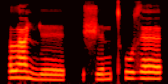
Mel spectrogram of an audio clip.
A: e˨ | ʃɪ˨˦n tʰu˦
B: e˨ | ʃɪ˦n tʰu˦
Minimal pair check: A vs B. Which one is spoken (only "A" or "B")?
A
